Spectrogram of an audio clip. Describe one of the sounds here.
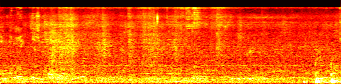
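A man speaks calmly through a microphone in an echoing hall.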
